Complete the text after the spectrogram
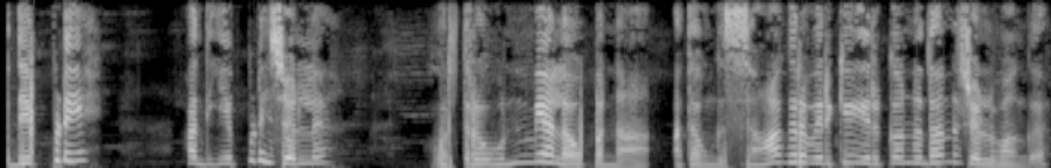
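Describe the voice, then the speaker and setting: A woman's voice: extremely high pitch, lively intonation, normal speed, no echo. A woman voicing a lovesick young cartoon woman with a Kanyakumari Tamil accent, pleading and tearful with her ex. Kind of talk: cartoon voice acting.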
